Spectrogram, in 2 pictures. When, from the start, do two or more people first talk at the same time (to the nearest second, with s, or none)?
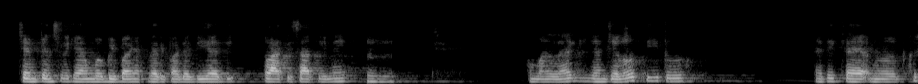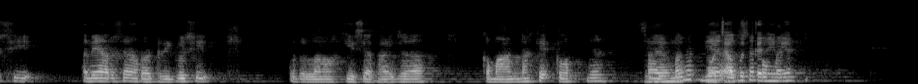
16 s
